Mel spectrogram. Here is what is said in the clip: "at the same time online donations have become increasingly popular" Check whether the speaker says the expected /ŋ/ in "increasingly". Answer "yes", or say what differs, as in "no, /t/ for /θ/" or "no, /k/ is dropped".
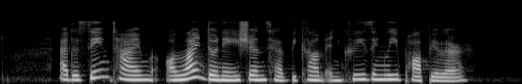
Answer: yes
